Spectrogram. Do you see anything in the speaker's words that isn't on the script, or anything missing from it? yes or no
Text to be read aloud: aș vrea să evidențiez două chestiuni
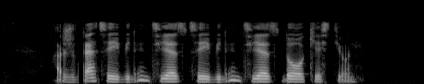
yes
